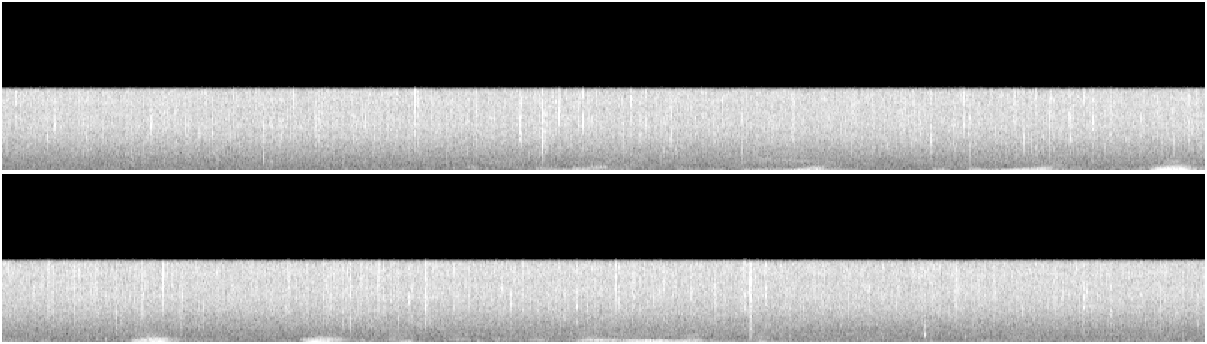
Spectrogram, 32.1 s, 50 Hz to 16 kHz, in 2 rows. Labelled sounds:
10.5	10.8	humpback whale, 0.91 to 1.0 kHz

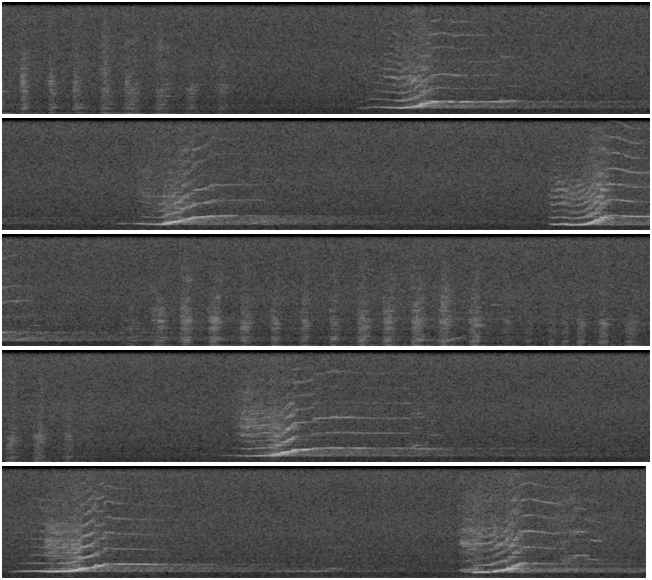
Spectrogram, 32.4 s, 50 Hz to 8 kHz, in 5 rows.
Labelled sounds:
3.6	5.2	humpback whale, 0.80 to 6.8 kHz
7.9	9.1	humpback whale, 0.80 to 3.4 kHz
11.9	13.2	humpback whale, 0.80 to 7.8 kHz
21.7	23.4	humpback whale, 0.80 to 6.6 kHz
26.1	27.5	humpback whale, 0.80 to 6.6 kHz
30.5	31.8	humpback whale, 0.80 to 6.8 kHz

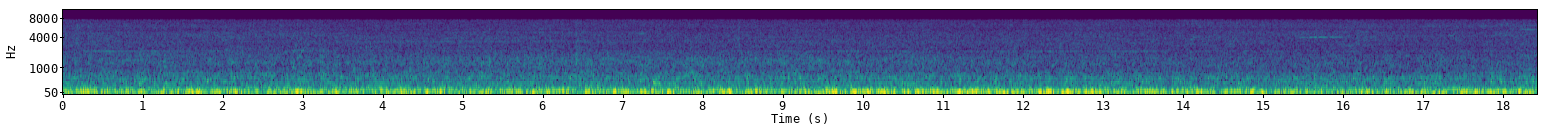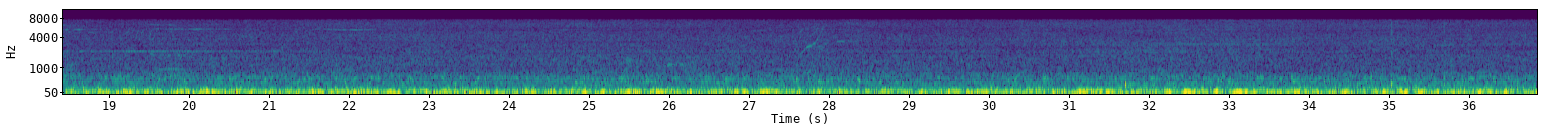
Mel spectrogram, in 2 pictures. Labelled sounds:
17.9	18.7	killer whale, southern resident, 4.5 to 6.3 kHz

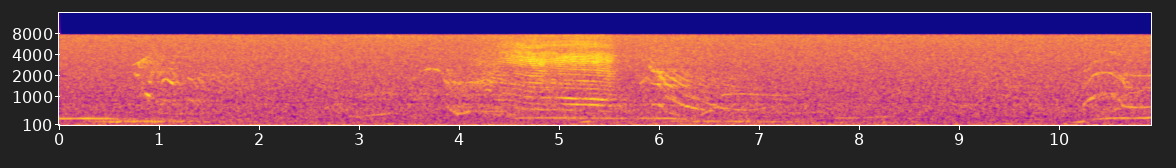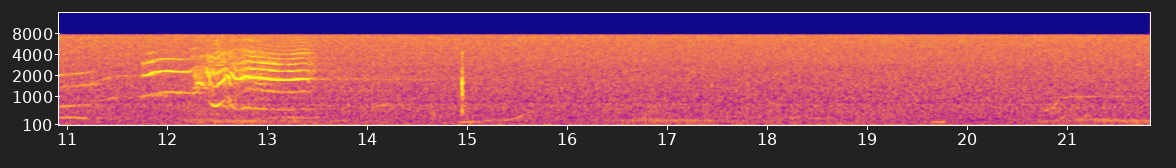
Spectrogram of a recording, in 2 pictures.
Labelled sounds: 1.0	1.3	killer whale, Bigg's (transient), 1.5 to 1.9 kHz
4.1	5.6	killer whale, Bigg's (transient), 0.83 to 3.9 kHz
6.0	6.9	killer whale, Bigg's (transient), 1.0 to 2.1 kHz
10.3	11.4	killer whale, Bigg's (transient), 1.4 to 2.3 kHz
11.7	13.5	killer whale, Bigg's (transient), 0.80 to 7.8 kHz
20.9	21.2	killer whale, Bigg's (transient), 0.93 to 1.1 kHz

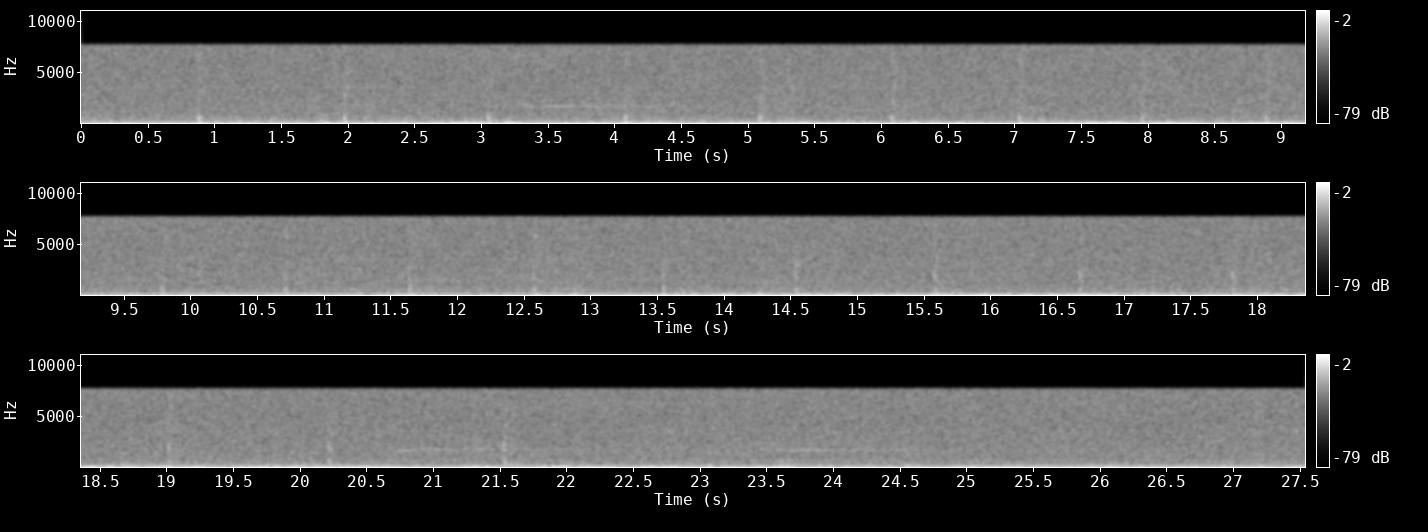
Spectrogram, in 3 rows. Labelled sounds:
3.5	3.7	killer whale, Bigg's (transient), 1.6 to 1.8 kHz
20.9	21.1	killer whale, Bigg's (transient), 1.7 to 1.9 kHz
23.7	24.0	killer whale, Bigg's (transient), 1.6 to 1.8 kHz

